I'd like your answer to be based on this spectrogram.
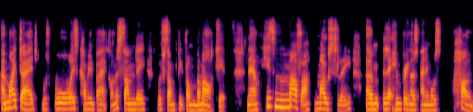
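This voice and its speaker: The voice carries a London accent in a dry, close sound with no echo. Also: woman, fairly low pitch for a woman, ordinary pitch variation, moderate pace. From East London, England. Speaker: psychic medium and animal communicator. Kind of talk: interview on a live video call. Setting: video call. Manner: halting, many repetitions and fillers.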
